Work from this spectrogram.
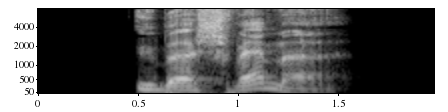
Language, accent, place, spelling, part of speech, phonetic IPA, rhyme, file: German, Germany, Berlin, überschwemme, verb, [ˌyːbɐˈʃvɛmə], -ɛmə, De-überschwemme.ogg
- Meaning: inflection of überschwemmen: 1. first-person singular present 2. first/third-person singular subjunctive I 3. singular imperative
